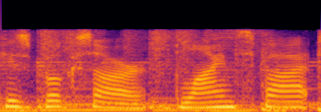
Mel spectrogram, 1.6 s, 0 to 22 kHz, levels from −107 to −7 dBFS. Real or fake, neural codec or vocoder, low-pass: real; none; 7.2 kHz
